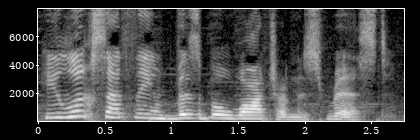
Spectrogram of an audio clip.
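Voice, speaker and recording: A woman's voice: on the high side, sing-song, normal speed. A woman reading scripted third-person narration for an audio drama. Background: background music.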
